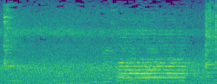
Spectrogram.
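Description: A vehicle horn honks once, a steady tone lasting under a second, about a second in, over street noise.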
